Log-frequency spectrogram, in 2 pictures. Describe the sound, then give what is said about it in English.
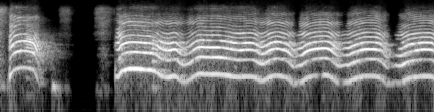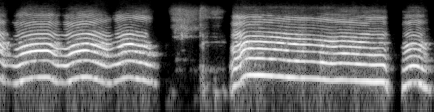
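A person wails and cries out loudly during an emotional release session. The long, wavering cries rise and fall in pitch, with a brief cry first and then a few drawn-out bursts separated by short gaps. “Now you can tell from the cries, the first noise was the anger.”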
